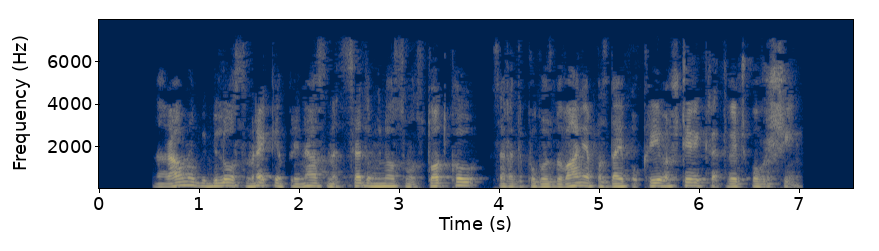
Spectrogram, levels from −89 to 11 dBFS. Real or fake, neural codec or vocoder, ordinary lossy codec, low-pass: fake; vocoder, 44.1 kHz, 128 mel bands, Pupu-Vocoder; MP3, 32 kbps; 7.2 kHz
